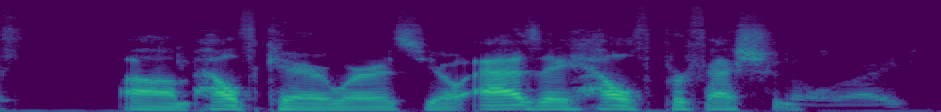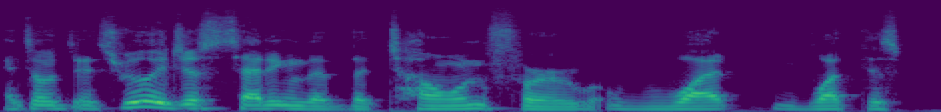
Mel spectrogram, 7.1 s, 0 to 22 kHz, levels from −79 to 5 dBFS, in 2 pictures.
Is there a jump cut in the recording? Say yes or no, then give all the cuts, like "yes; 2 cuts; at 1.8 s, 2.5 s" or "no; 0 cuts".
yes; 1 cut; at 3.5 s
